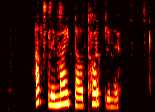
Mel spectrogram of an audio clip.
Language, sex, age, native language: Icelandic, female, 10, Icelandic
